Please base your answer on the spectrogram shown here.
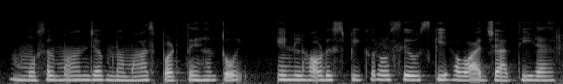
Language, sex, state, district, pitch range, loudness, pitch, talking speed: Hindi, female, Bihar, Begusarai, 195-210 Hz, -23 LUFS, 205 Hz, 140 wpm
